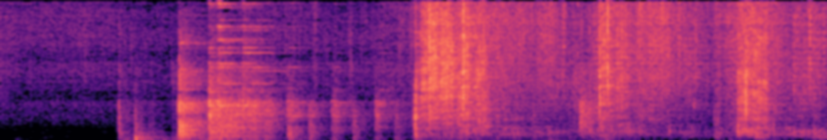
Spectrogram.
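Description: A wooden spoon stirs cooked red (adzuki) beans in a nonstick wok, scraping and knocking against the pan as half a tablespoon of salt is mixed in. It starts about half a second in and continues with uneven clatter.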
